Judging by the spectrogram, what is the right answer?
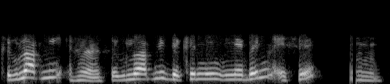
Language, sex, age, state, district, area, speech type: Bengali, female, 60+, West Bengal, Paschim Bardhaman, urban, conversation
